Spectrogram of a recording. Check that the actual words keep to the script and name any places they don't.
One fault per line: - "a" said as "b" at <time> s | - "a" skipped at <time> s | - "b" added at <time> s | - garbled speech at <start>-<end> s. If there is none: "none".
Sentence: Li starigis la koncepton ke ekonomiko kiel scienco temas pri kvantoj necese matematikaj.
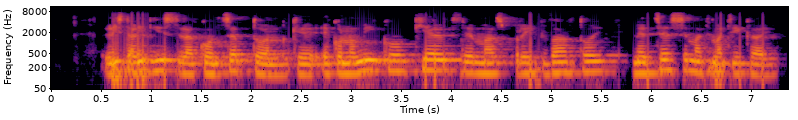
- "scienco" skipped at 3.9 s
